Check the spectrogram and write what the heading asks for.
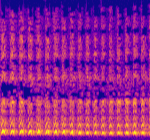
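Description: A high, rapid staccato cackle, a spooky laugh of about a dozen even pulses a second, its pitch sinking slightly as it goes.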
